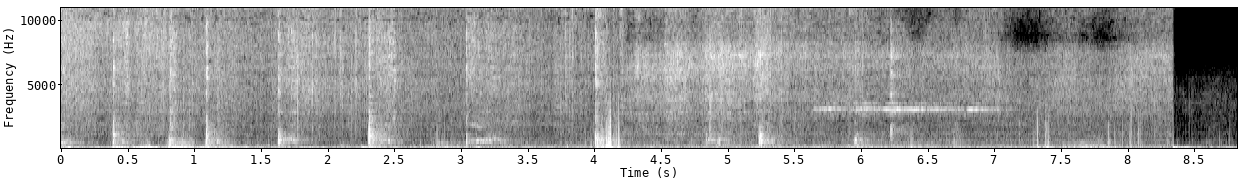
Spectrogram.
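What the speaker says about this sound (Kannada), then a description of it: "ಈರುಳ್ಳಿನ ಫ್ರೈ ಮಾಡಬೇಕಾದ್ರೆ ಸ್ವಲ್ಪ ಉಪ್ಪು, ಚೆನ್ನಾಗಿ ಫ್ರೈ ಆಗಲಿ" Onions sizzle in a hot pan for egg bhurji while a spatula stirs them in irregular scraping strokes, close and steady, with a faint high whine near the end and no speech.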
